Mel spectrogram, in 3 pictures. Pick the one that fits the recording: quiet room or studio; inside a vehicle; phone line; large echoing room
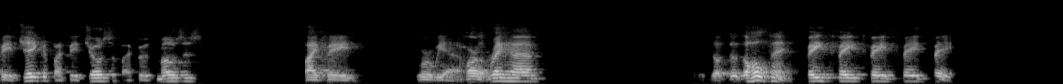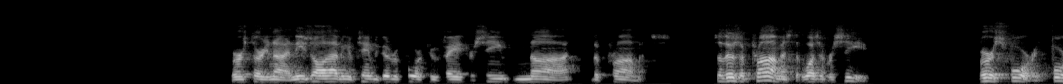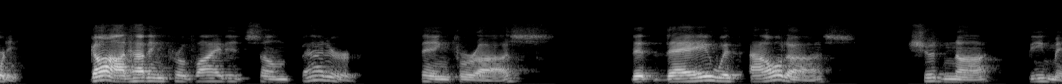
large echoing room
